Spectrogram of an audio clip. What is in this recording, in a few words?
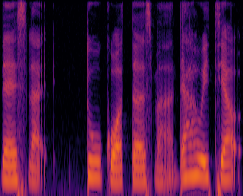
codeswitch singlish; MERaLiON-3-3B-ASR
